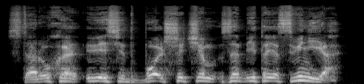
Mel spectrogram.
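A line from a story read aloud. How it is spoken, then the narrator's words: Strained. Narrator (Russian): выдавил он из себя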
